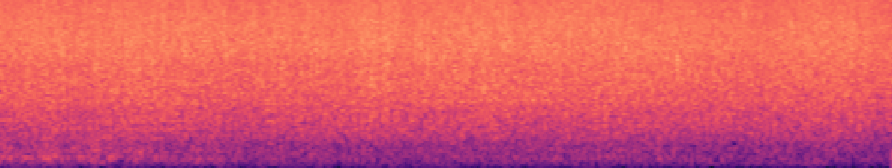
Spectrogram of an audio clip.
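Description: Steady rain falling in a rainstorm, an even dense hiss with no breaks.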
